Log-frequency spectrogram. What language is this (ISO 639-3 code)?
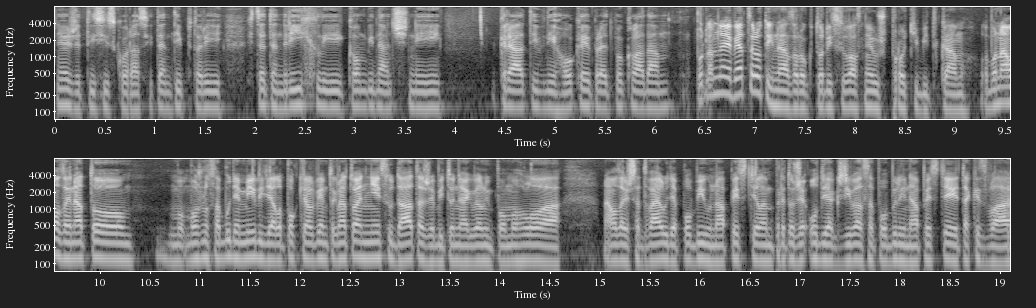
slk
